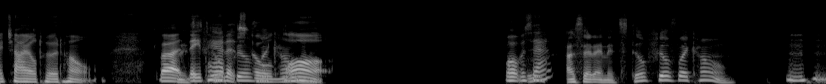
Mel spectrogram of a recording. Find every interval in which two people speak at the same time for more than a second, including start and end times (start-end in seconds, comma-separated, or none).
1.7-3.2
